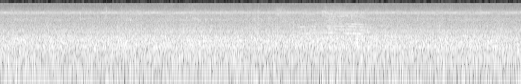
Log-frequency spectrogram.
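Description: Steady rush of river water flowing through a wooden weir, with a faint high thin tone throughout and a brief faint chirp about four seconds in.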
